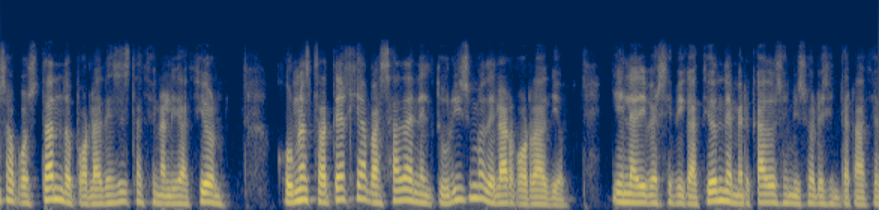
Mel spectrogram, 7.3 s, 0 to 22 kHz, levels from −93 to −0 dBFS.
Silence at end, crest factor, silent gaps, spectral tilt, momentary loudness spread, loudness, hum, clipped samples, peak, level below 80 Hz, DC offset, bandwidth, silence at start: 0 s; 16 dB; none; -7.5 dB/octave; 7 LU; -21 LUFS; none; under 0.1%; -4 dBFS; -62 dBFS; under 0.1%; 9 kHz; 0 s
